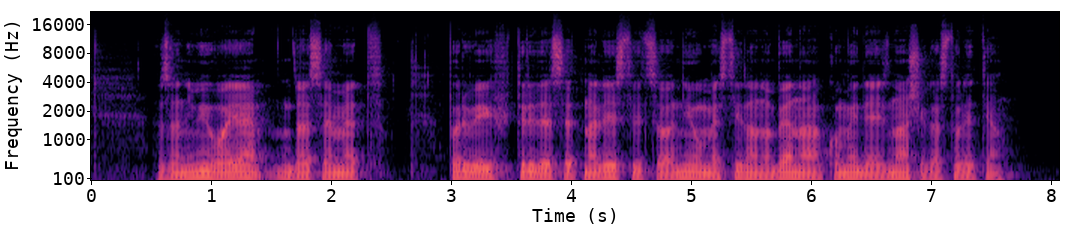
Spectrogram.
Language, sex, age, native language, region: Slovenian, male, 30-49, Slovenian, Savinja region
